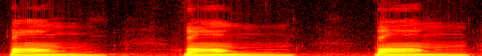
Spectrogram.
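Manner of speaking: high held bong like a clock bell; clock chime. Acted. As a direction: ring it out like a tolling clock. Clock strikes midnight.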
